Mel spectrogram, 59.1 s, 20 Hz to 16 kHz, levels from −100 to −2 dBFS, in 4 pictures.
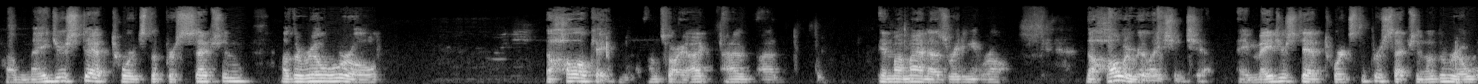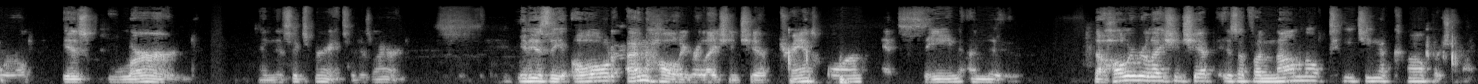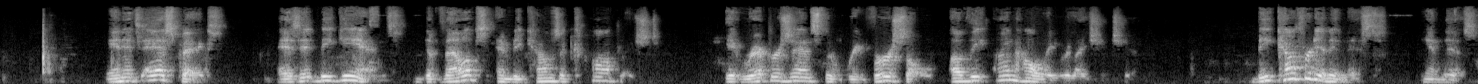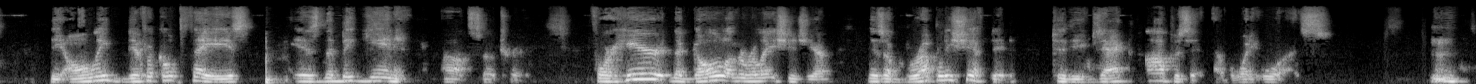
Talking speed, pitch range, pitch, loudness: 120 wpm, 120-160 Hz, 135 Hz, -18 LUFS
